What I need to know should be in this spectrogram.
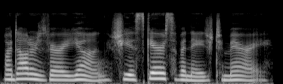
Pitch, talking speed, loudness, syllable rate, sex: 210 Hz, 255 wpm, -17 LUFS, 6.8 syllables/s, female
